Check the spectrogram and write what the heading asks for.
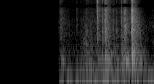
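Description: Dead silence for about the first second, then tissue wrapping paper rustling and crinkling in a run of uneven crackles as a card is lifted off it.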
